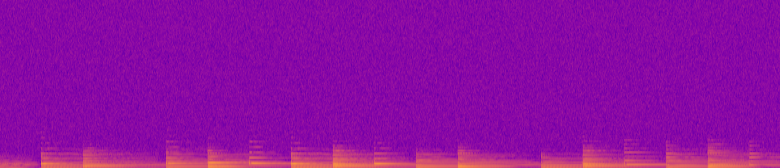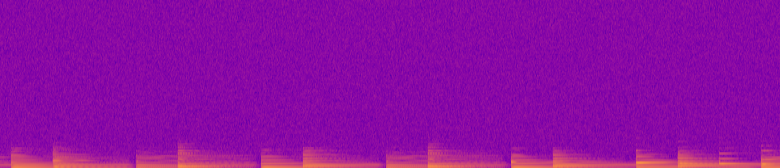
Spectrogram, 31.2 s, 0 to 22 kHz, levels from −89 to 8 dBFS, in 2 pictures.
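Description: From the first second to the last, there's a steady, even hiss sitting under everything. That's low bit depth with dither: the audio has been squeezed down to just 6 bits, with a little random noise mixed in before each sample gets rounded. Instead of gritty, signal-dependent distortion, the rounding error comes out as flat white noise. It sits only around 15 dB under the signal, so it's loud and constant, but clean rather than crunchy.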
